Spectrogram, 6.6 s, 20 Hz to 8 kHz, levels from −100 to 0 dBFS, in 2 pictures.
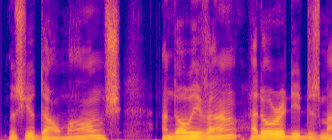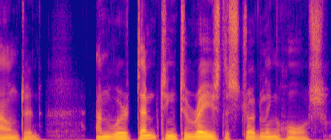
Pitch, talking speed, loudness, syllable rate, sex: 115 Hz, 135 wpm, -18 LUFS, 5.6 syllables/s, male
